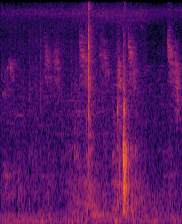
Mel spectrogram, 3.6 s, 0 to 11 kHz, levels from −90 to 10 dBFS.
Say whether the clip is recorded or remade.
recorded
